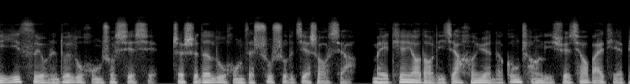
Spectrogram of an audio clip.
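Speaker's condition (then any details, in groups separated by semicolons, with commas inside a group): No condition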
